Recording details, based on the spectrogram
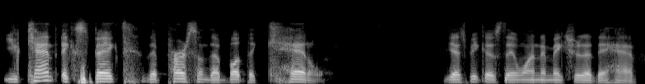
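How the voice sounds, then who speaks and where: Casual tech-podcast host, Latin American man, rambling and low-pitched, dull lo-fi sound. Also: normal speed, clean tone, no room sound. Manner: rambling, repeats words, many "right?" tags. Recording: dry, dull lo-fi audio.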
